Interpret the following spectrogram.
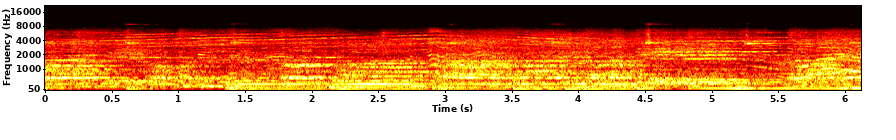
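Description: A choir singing a gospel song with instrumental accompaniment and a steady, changing bass line.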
